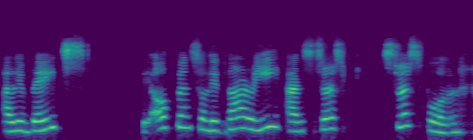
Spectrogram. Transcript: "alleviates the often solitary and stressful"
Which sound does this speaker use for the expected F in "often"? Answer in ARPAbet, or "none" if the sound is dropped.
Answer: P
